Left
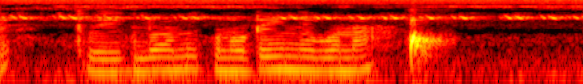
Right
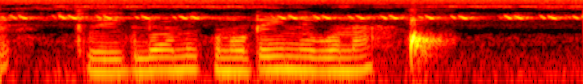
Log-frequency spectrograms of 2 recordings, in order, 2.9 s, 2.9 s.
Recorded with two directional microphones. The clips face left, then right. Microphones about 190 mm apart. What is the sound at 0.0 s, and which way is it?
Cricket, 5° left (ahead or behind).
